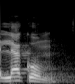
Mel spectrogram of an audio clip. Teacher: اس کو کھینچنا نہیں ہے، لاکم نہیں بلکہ لَكُمْ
